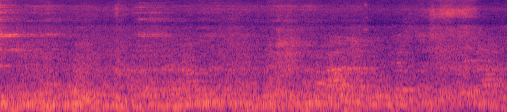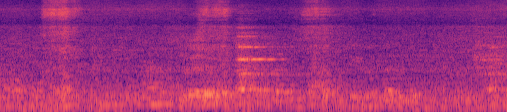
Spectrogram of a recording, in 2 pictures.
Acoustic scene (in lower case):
restaurant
